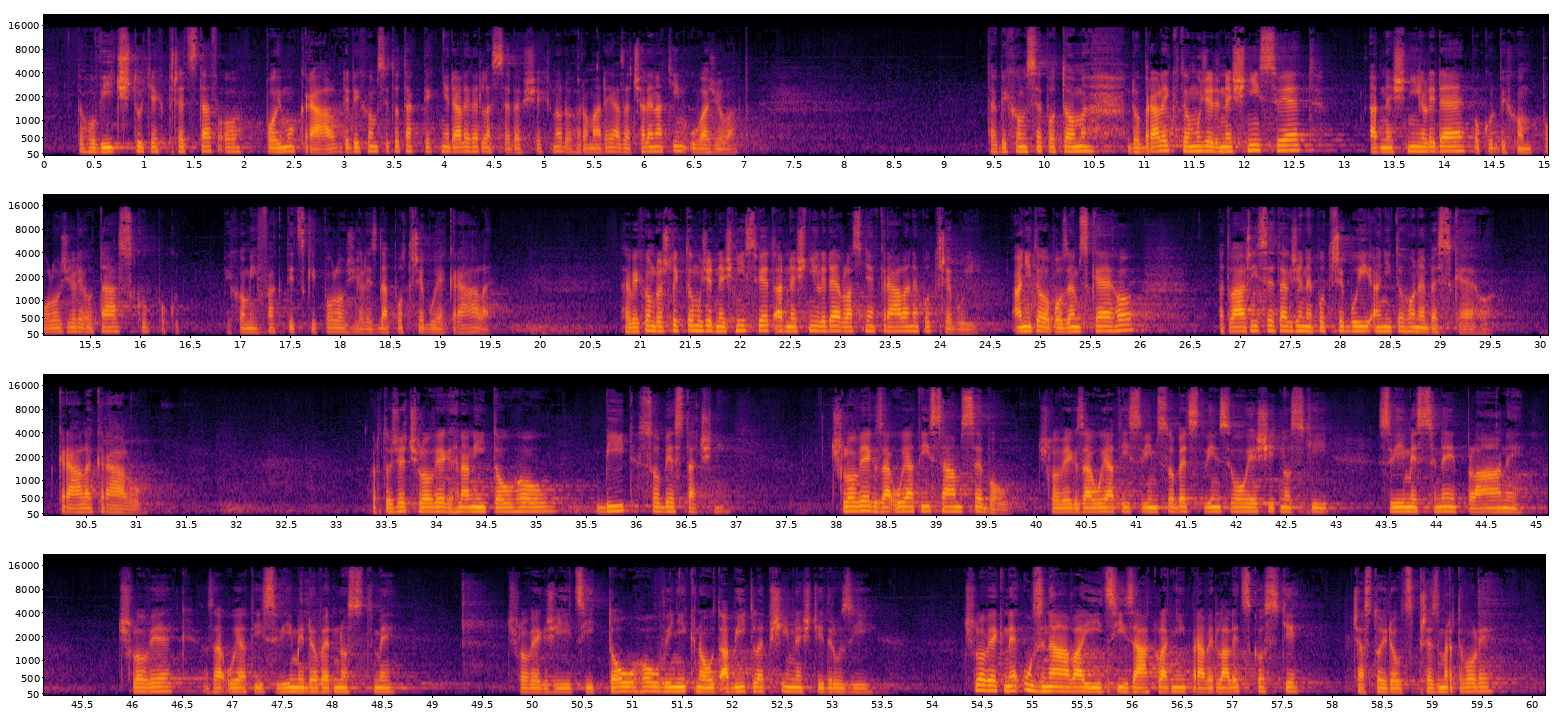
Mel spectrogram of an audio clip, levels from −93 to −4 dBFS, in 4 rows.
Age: 30-49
